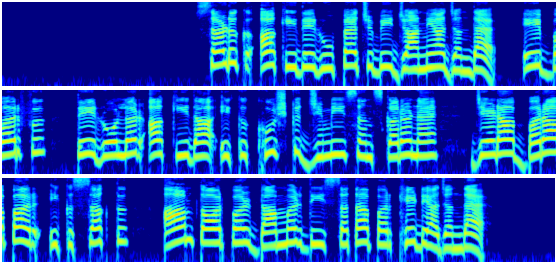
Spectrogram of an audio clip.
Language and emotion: Dogri, neutral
